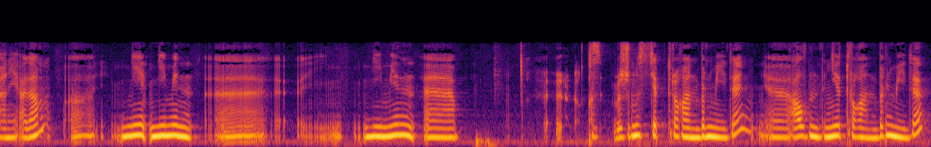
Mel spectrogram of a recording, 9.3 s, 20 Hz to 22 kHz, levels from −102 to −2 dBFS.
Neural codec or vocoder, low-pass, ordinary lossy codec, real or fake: none; none; none; real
